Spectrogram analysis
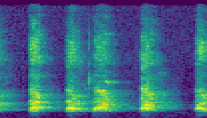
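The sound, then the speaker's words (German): A small dog barks alone in a few sharp, high-pitched yaps, loud and spaced by short pauses, with no voices present. “Ach, der widerwärtige kleine Hund. Willst du wohl, zieh ab.”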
